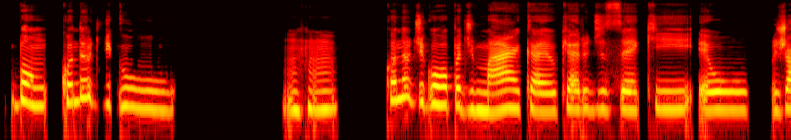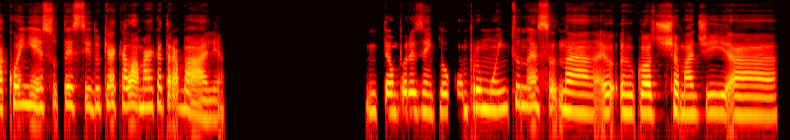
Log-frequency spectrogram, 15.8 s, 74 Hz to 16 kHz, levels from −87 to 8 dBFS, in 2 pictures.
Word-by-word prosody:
Bom, 295 -3 +4
quando 320 +2 +1
eu 380 +1 +2
digo 260 -5 -4 1.1
Uhum. 245 0 -3 0.5
Quando 355 0 +3
eu 390 - +1
digo 320 -2 -2
roupa 290 -1 +5
de 245 -1 -4
marca, 240 +1 +3
eu 225 0 0
quero 245 +2 0
dizer 240 0 -2
que 245 -1 -4
eu 240 0 +1 0.3
já 230 +2 +3
conheço 290 -1 0
o - - -18
tecido 275 -2 -2
que 280 - -3
aquela 275 - +2
marca 265 +2 0
trabalha. 175 -11 0 1.4
Então, 225 -1 -2
por 235 - -1
exemplo, 225 -2 -1
eu 220 - 0
compro 235 +4 -2
muito 250 +3 -3
nessa 275 -2 -1
na 225 -4 +1
eu - - +1
eu 215 0 +1
gosto 215 0 +4
de 215 - 0
chamar 205 -3 +1
de 215 +1 -3
a 195 -1 +1
245 Hz, 150 wpm, -22 LUFS, 225-275 Hz, 1.4 s, roupa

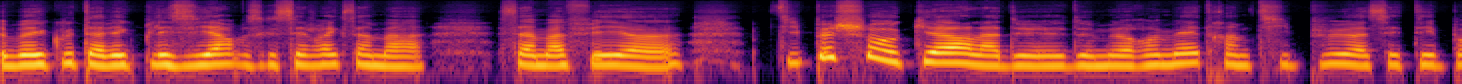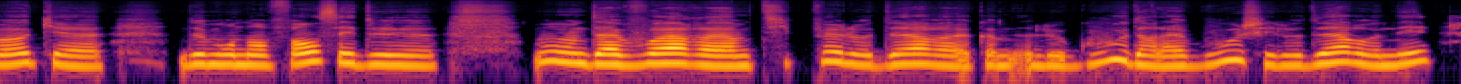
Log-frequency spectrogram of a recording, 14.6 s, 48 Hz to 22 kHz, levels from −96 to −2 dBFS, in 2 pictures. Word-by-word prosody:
Eh, 190 - +1
bah, 200 +1 +7
écoute 220 +2 +2
avec 195 -1 +4
plaisir, 205 +1 +3
parce 195 -2 -8
que 200 - -4
c'est 205 +2 -1
vrai 205 +1 -1
que - - -16
ça 205 -3 0
m'a 180 -1 -1 0.4
ça 205 -4 0
m'a 190 0 +3
fait, 200 0 +2
heu, - - +2
un 175 +3 0 0.5
petit 230 -3 -7
peu 340 +9 +3
chaud 320 -3 +3
au 250 - +2
coeur, 230 -1 +6
là, 195 -2 +2
de 185 0 -1
de 190 +1 -2
me 190 0 0
remettre 210 +4 -1
un 200 - -1
petit 205 +1 -10
peu 210 +2 -3
à 190 - -1
cette 200 0 -7
époque, 205 +3 -2
heu, 185 -3 -2 0.4
de 210 +1 0
mon 205 -1 0
enfance 215 +6 0
et 225 - +2
de 195 -2 -3 0.5
mmh, 245 -2 0
d'avoir, 215 +1 +3
heu, - - +3
un 185 0 +1
petit 220 +4 -16
peu 250 +3 -3
l'odeur, 210 0 -1
heu, - - -3
comme 95 0 -7
le 190 -1 -5
goût 225 +10 -3
dans 205 -3 -2
la 185 0 -3
bouche 230 +6 -4
et 200 - -3
l'odeur 215 +5 0
au 200 -3 -1
nez, 225 +7 -2
205 Hz, 235 wpm, -20 LUFS, 190-220 Hz, 0.5 s, bah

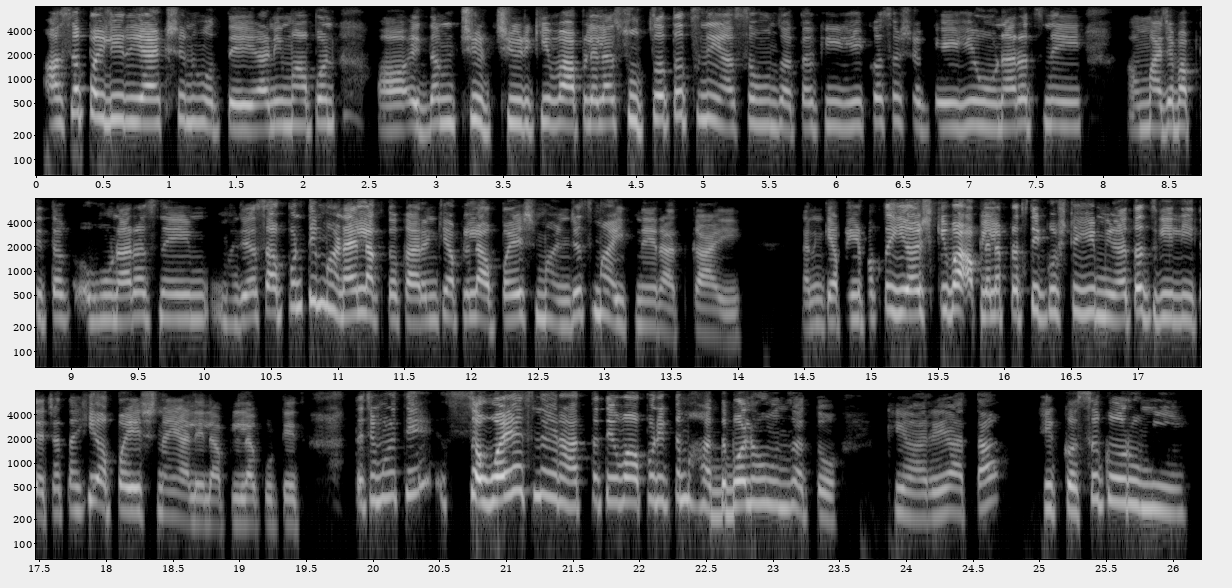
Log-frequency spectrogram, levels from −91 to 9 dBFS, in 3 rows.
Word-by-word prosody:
असं 285 +7 +3
पहिली 315 -2 +4
रिअ‍ॅक्शन 290 +1 +3
होते 255 -3 -1
आणि 245 +2 0
मग 265 +1 -3
आपण 270 +1 -2 0.3
अ, 235 +1 0
एकदम 275 +4 0
चिडचिड 280 -1 +1
किंवा 280 0 +3
आपल्याला 275 +1 +1
सुचतंच 315 +4 0
नाही, 315 -1 +1
असं 250 +3 -6
होऊन 270 -1 -6
जातं, 250 0 -6
की 265 -1 -5
हे 265 - -3
कसं 290 +1 -4
शक्य 255 -1 -4
आहे, 255 - +1
हे 270 - -1
होणारंच 260 +1 -1
नाही, 260 -1 -3 0.5
माझ्याबाबतीत 255 0 -1
तर 260 - -1 0.2
होणारंच 245 +2 -2
नाही, 255 -1 -1
म्हणजे 250 -1 -6
असं 270 +4 0
आपण 355 +5 -1
ते - - +5
म्हणायला 295 -5 +5
लागतं 255 -3 +3
कारण 235 +1 +1
की 285 - -3
आपल्याला 260 0 0
अपयश 245 +4 0
म्हणजेच 255 +5 -5
माहीत 235 -7 -1
नाही 215 -1 -4
राहत 195 - -4
काय 170 -3 -3
आहे. 145 0 -10 0.5
कारण 210 +3 -9
की 235 - -2
आपल्याला 250 +2 -3
फक्त 265 - -3
यश 290 -1 +6
किंवा 325 +1 +7
आपल्याला 270 +2 +3
प्रत्येक 290 0 0
गोष्ट 300 0 -3
ही 300 0 +1
मिळतच 265 +1 +2
गेली. 250 -1 0
त्याच्यातही 250 +7 -5
अपयश 255 -4 +1
नाही 230 -2 -6
आलेलं 185 -2 -4
आपल्याला 180 +1 -5
कुठेच. 175 0 -9 0.4
त्याच्यामुळे 345 +4 -3
ते 405 +2 -1 0.2
सवयंच 345 +6 +7
नाही 395 -1 0
राहत, 295 -3 +2
तर - - -2
तेव्हा 330 0 +3
आपण 335 +2 0
एकदम 355 +3 -1
हतबल 280 +4 +4
होऊन 310 -2 -3
जातो, 225 -7 -6 0.4
की 245 - -6
अरे 215 +3 -5
आता 285 +6 -4 0.4
हे 270 - -1
कसं 270 +7 0
करू 320 -2 +2
मी? 260 -3 -3
270 Hz, 190 wpm, -24 LUFS, 245-295 Hz, 0.5 s, किंवा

